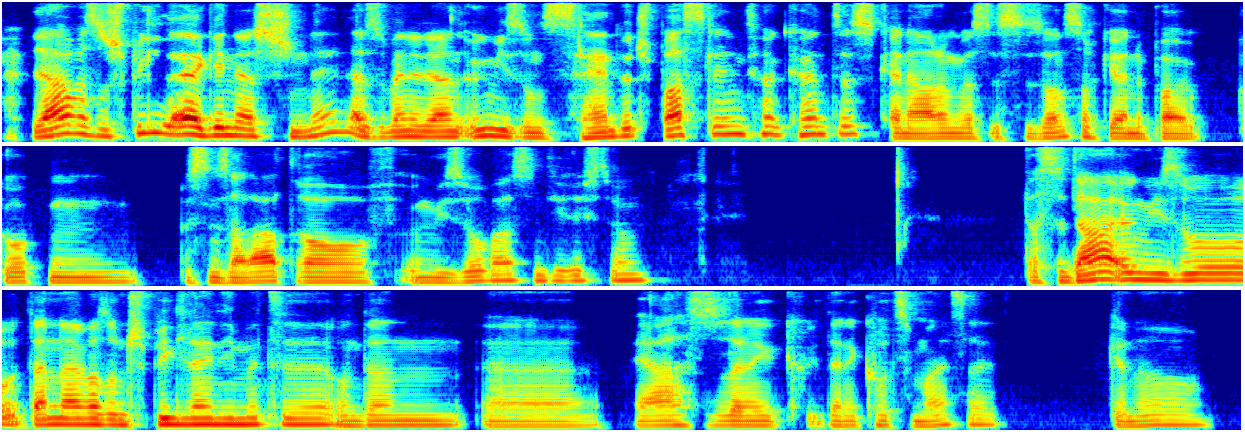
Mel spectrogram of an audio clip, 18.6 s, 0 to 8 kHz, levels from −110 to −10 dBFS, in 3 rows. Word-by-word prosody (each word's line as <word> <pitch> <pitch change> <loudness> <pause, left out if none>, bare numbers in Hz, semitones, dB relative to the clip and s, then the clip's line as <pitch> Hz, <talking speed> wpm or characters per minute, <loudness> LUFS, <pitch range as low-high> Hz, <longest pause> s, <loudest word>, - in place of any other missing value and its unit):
Ja, 130 +7 +8
aber 185 -1 +3
so 140 -4 -1
Spiegelei 175 +4 +7
gehen 155 +1 +5
ja 140 -2 +4
schnell, 135 - -2
also 105 -4 0
wenn 120 +1 +2
du 120 - +2
dann 120 0 +3
irgendwie 135 0 +3
so 105 -3 -3
'n 105 - -1
Sandwich 110 +9 0
basteln 175 +5 +3
kö 175 0 -3
könntest, 175 +2 -2
keine 95 -2 -2
Ahnung, 95 +1 0
was 95 -1 -5
isst - - -5
du - - -8
sonst 105 +7 -3
noch 115 -4 -5
gerne? 95 -1 -1
Paar 90 0 -1 0.2
Gurken, 100 0 -5 0.2
bisschen 90 +2 -3
Salat 95 +4 +1
drauf, 95 0 -2
irgendwie 95 0 -5
so 100 +5 -3
was 125 0 -4
in 120 - -4
die 115 - -7
Richtung? 125 +2 -6 1.9
Dass - - -4
du - - -3
da 125 +8 +6
irgendwie 145 -1 +3
so 135 +1 +2
dann 120 +2 +1
einfach 125 0 +4
so 120 - -1
'n 115 - 0
Spiegelei 130 +2 +3
in 125 - +3
die 125 - +3
Mitte 125 0 0
und 105 -3 -4
dann, 110 +1 -4
äh, - - -16
ja, 95 0 -8 0.4
hast 105 -1 -7
du 100 - -8
deine 100 -1 -2
kü - - -16
deine 100 -1 -7
kurze 100 0 -8
Mahlzeit? 120 +5 -7 0.6
Genau. 110 +3 -7
115 Hz, 200 wpm, -25 LUFS, 100-130 Hz, 1.9 s, Ja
